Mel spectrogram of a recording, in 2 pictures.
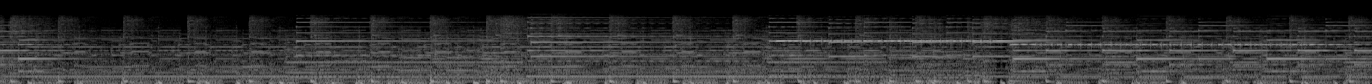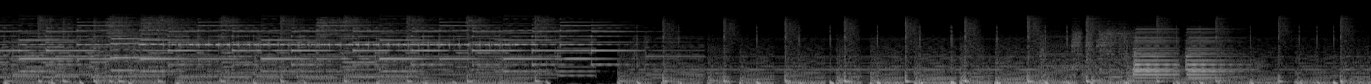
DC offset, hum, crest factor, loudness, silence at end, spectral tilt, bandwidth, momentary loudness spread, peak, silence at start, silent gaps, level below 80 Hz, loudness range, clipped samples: under 0.1%; none; 16 dB; -31 LUFS; 0 s; -3 dB/octave; over 20 kHz; 12 LU; -16 dBFS; 0 s; none; -42 dBFS; 9 LU; under 0.1%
